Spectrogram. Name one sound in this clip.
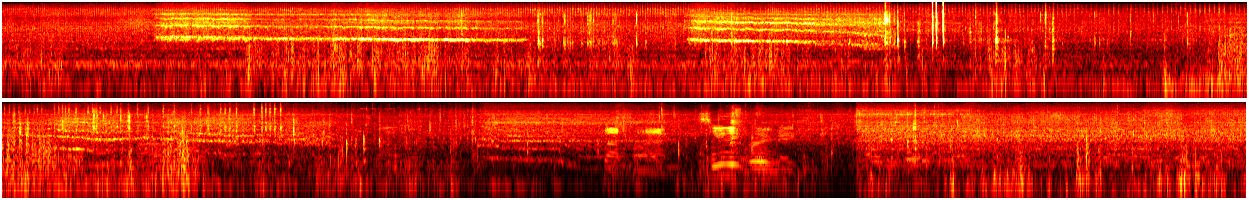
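Wind rushes loudly past as a bicycle rides along outdoors.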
